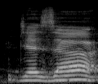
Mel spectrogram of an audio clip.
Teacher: ஜஸா இந்த இடத்துல ஒரே வார்த்தையில மத்தை தொடர்ந்து ஹம்ஸா மத்துல் முத்தசில் ஐந்து ஹரக்கத் அளவு நீட்டம் கொடுத்து ஓதணும்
